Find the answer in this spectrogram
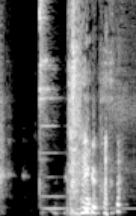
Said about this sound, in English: Is that your wine glass?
